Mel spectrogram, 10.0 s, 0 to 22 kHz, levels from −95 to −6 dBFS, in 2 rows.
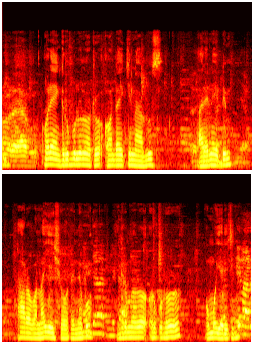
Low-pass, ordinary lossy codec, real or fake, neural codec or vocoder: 10.8 kHz; none; real; none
